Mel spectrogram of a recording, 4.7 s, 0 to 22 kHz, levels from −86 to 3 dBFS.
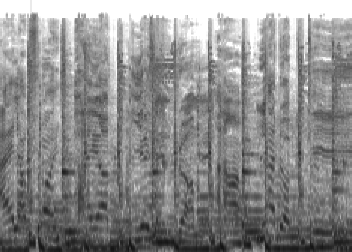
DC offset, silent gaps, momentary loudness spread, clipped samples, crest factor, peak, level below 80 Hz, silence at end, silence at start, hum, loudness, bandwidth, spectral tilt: under 0.1%; none; 2 LU; under 0.1%; 10 dB; 0 dBFS; -14 dBFS; 0 s; 0 s; none; -10 LUFS; 17.5 kHz; -4.5 dB/octave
